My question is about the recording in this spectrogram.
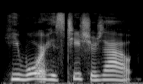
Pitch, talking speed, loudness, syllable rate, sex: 225 Hz, 210 wpm, -18 LUFS, 4.7 syllables/s, female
